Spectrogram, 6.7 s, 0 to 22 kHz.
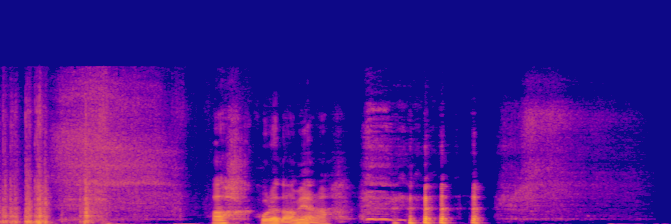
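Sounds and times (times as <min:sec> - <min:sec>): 
styrofoam packing pulled out of a cardboard box: 0:00.0 - 0:01.2
speech: 0:02.2 - 0:04.6.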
